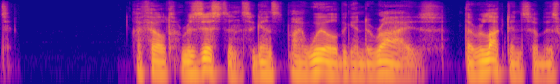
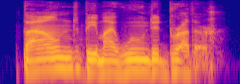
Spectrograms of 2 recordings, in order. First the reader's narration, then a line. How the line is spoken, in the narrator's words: I growled, forcing my will into my voice, making it ring from the stones and trees and water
